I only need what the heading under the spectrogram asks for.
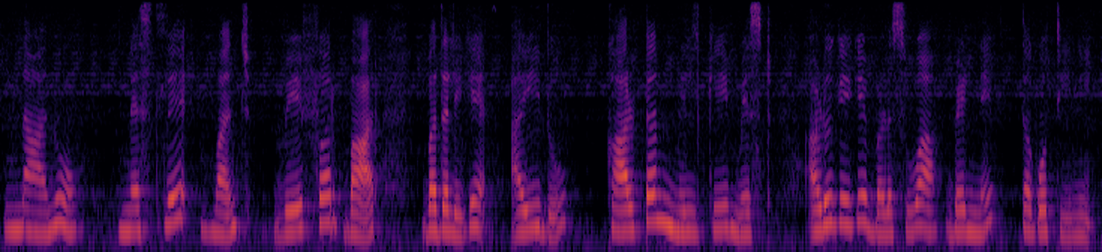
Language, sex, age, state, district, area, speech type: Kannada, female, 30-45, Karnataka, Shimoga, rural, read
